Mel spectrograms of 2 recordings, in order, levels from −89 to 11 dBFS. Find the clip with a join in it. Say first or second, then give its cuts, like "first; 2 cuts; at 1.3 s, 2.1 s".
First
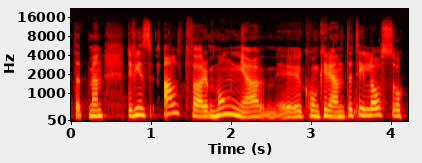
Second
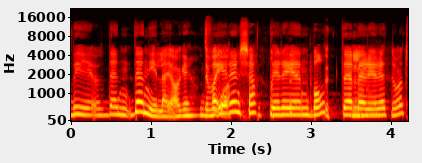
second; 1 cut; at 1.7 s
